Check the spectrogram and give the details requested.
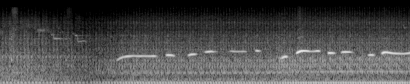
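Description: Toy tractor engine hum, low and steady, growing louder about a second in as the tractor pulls its loaded gravel trailer. Over it runs a short tune of quick high whistle-like notes.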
